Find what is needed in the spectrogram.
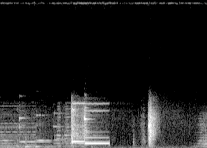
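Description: Soft background film music, then about a second and a half in an electric doorbell chimes a two-note ding-dong, high then low, cut off after under a second. A single sharp click follows about a second later.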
